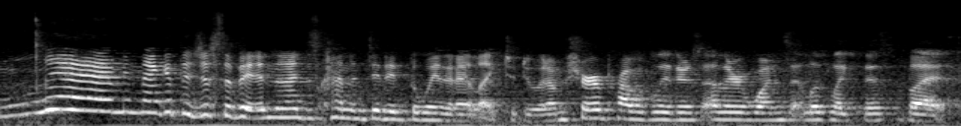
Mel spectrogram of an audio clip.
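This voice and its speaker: A woman's voice: medium pitch, roomy sound, slight background noise, poor audio. A young adult woman chatting informally and rambling along in a casual vlog, talking to a camera at arm's length indoors. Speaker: vlogger. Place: living room, indoors. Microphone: camera at about arm's length.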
